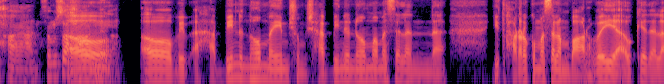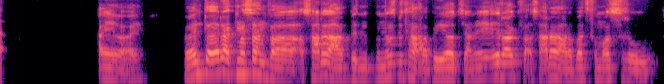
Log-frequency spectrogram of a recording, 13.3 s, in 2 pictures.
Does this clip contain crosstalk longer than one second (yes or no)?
no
